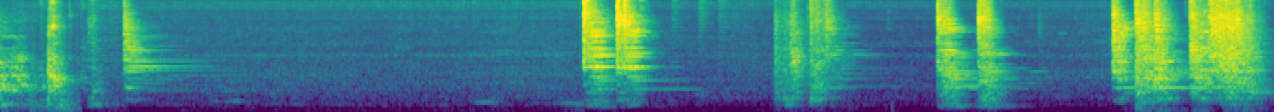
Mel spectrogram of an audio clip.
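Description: Stainless-steel ladle and steam-table lids clinking against stainless pans: three sharp metallic clinks with a short ring in the first second, then more knocks and clatter about every second from the middle on as a lid is handled.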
